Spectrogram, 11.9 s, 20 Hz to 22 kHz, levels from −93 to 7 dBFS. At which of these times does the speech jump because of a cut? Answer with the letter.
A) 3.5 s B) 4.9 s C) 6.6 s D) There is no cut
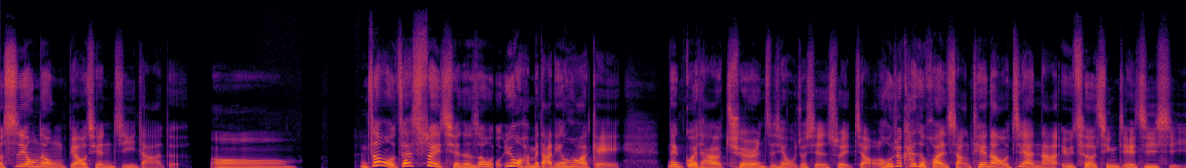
B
